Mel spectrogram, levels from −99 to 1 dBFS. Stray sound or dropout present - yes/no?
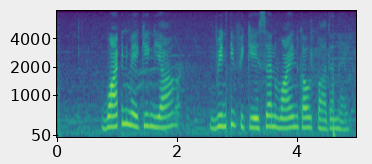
yes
